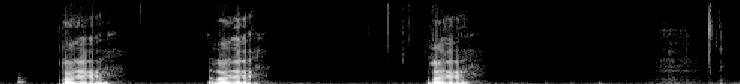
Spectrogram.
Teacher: if it's at the beginning it's going to make an R sound and that's more like a rolled R sound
